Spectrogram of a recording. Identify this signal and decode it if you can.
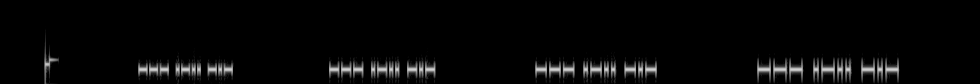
Morse code, heard as a keyed tone, about 41 wpm, 700 Hz. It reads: OLK OLK OLK OLK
